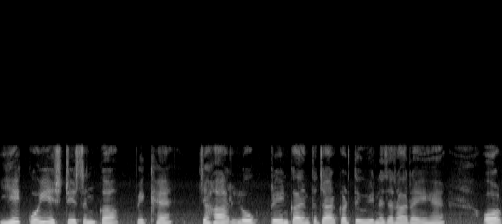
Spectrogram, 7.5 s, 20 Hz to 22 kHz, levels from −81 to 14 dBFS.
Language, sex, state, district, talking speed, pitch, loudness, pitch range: Hindi, female, Maharashtra, Mumbai Suburban, 145 wpm, 230 Hz, -15 LUFS, 215-250 Hz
